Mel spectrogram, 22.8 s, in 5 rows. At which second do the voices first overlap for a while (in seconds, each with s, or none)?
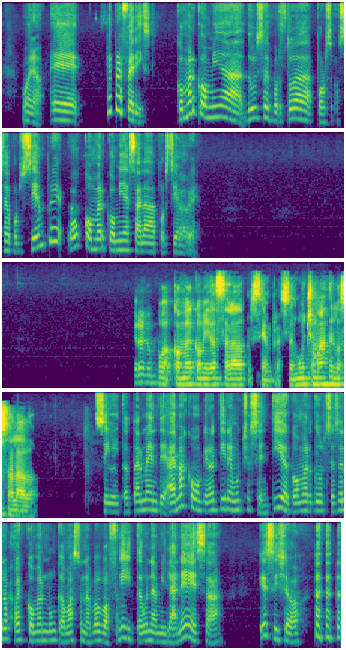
none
